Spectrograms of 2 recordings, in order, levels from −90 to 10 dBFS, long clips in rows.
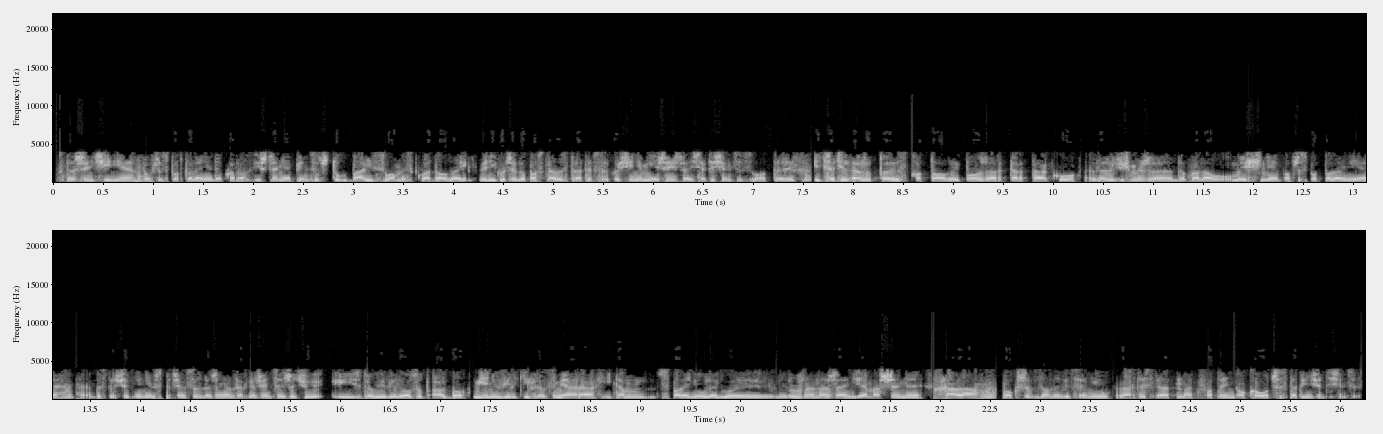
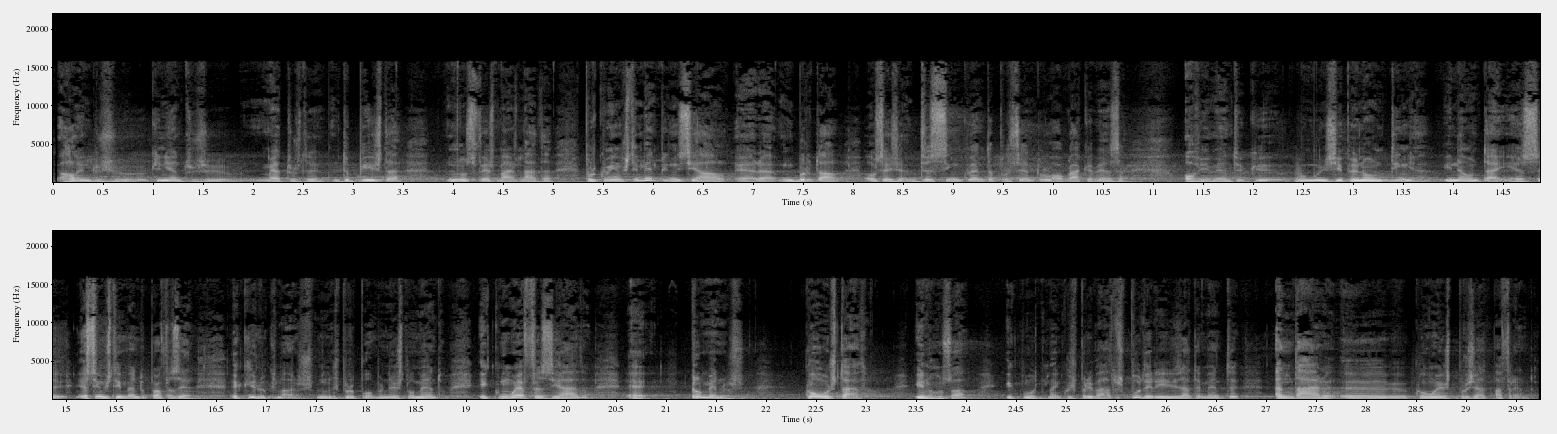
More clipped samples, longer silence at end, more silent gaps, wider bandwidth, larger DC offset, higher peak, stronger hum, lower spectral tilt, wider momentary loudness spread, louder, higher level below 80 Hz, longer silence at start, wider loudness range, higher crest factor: neither; about the same, 0.05 s vs 0.05 s; neither; second, 4.1 kHz vs 16 kHz; neither; about the same, -2 dBFS vs -2 dBFS; neither; first, -8.5 dB/octave vs -6 dB/octave; second, 5 LU vs 10 LU; first, -14 LUFS vs -21 LUFS; about the same, -48 dBFS vs -46 dBFS; about the same, 0.05 s vs 0.05 s; about the same, 2 LU vs 4 LU; second, 12 dB vs 18 dB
